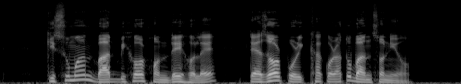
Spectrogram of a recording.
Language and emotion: Assamese, neutral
